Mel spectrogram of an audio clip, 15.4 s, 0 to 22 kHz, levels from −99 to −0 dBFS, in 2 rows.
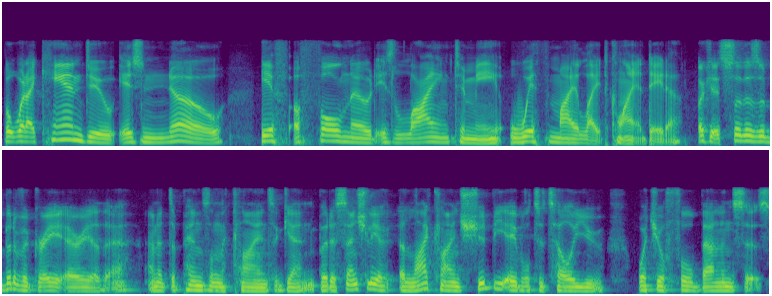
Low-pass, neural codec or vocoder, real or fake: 7.2 kHz; none; real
